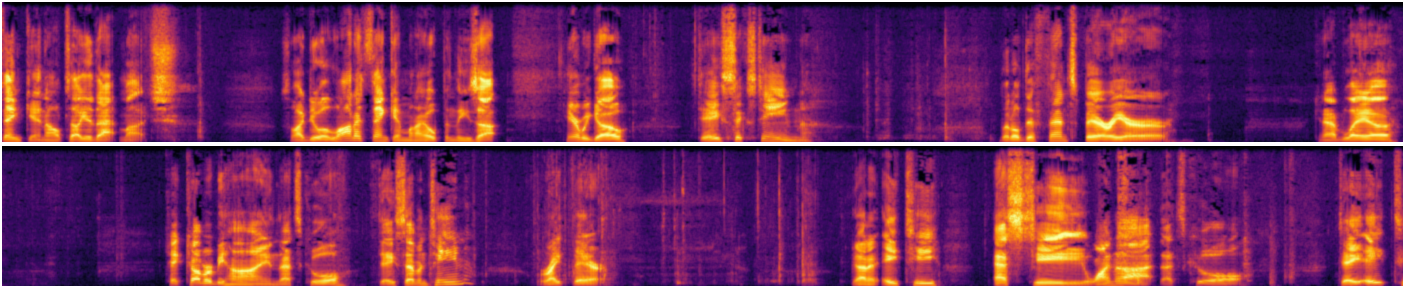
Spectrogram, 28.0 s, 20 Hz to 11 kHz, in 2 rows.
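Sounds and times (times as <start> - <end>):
cardboard rustling: 8.6 - 10.0, 17.8 - 22.5.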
